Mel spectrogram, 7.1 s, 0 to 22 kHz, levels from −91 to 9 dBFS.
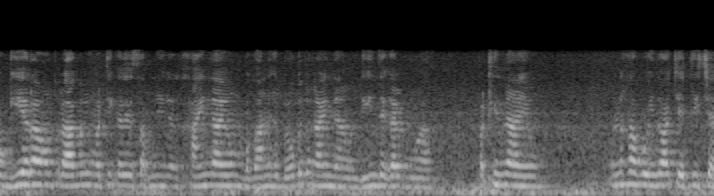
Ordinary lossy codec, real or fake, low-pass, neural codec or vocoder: none; real; none; none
